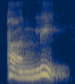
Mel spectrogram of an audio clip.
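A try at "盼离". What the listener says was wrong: Pan, nada 4 ya. Panli.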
